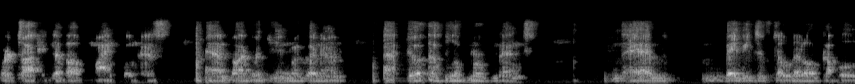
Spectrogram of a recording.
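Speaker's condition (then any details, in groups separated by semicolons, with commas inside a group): Laryngectomy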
